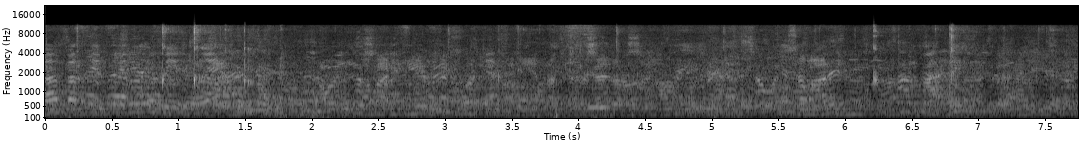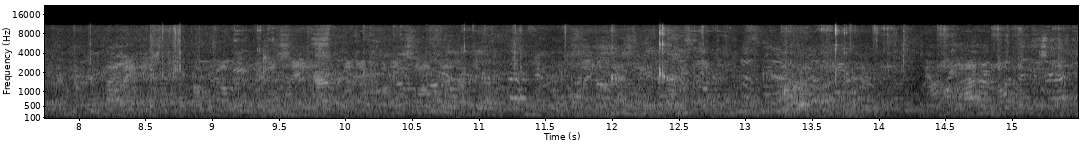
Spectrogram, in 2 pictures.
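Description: A crowd of men and women chatters outdoors at a distance.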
